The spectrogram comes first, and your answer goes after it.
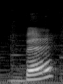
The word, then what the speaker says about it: bêtes: Le S à la fin est écrit en bleu, donc il ne se prononce pas. Donc ce mot va se lire bête, bête, bête.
